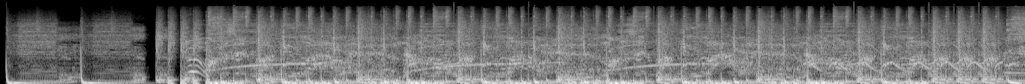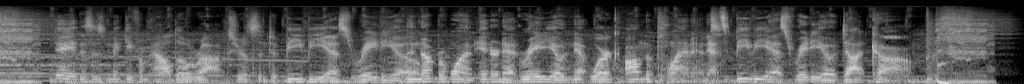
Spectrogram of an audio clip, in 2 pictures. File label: bbs radio promo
